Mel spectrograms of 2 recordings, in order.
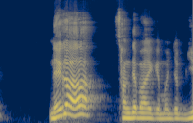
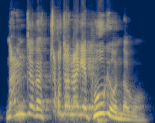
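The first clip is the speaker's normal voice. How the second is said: retold scolding; 5 semitones higher, 3 dB louder than usual. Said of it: "야단을 쳐버려요".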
